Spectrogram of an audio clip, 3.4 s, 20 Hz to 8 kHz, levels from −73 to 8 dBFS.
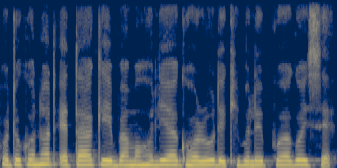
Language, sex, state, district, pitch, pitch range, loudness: Assamese, female, Assam, Sonitpur, 210 Hz, 205-220 Hz, -12 LUFS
